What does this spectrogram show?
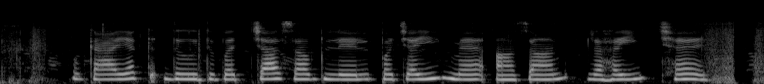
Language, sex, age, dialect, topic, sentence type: Maithili, female, 25-30, Bajjika, agriculture, statement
